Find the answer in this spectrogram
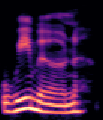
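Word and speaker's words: We'Moon: It's called Wee Moon. It's spelled W-E-apostrophe-M-O-O-N.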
